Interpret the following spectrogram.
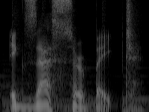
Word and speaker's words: exacerbate: 那另外一个字叫做 exacerbate. 那 exacerbate 是把一个东西弄得更糟，好，更暴力，更狂乱，更 bitter 或者更严重，好，变严重了。所以基本上就是跟 make worse 有点像。我们把发音来调整，再调一下，因为我发现我的那个 line 的那个群组，所以要是你不知道的话，我们现在有一个 line 的群组。那你可以反正免费加入，那是一个感谢 Andy 其中一个我们的朋友帮我们设置的。那你可以在里面，就是找一段话啦，然后把它录起来啊。然后我听了以后，当然我多半都是一天的结尾的时候，可能是两三点才听哈。那可是这个东西无常嘛，所以你要你奈我何？好，反正我会听，然后我可能会给你一些些。发音上的建议啊，或这些的，所以我发现到蛮多同学是对发音的这个调整是有兴趣的。那所以我们在影片中，我们也把这两个字念清楚一点点。你看到这里有清楚的 s，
